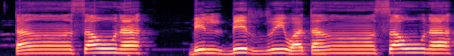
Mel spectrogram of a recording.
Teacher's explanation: نون ساکن کے بعد سین ہے، حروف اخفا ہیں تو آواز ناک میں چھپائیں گے۔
